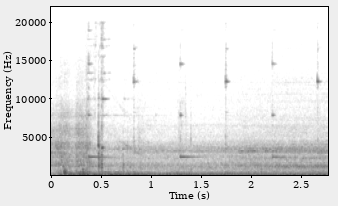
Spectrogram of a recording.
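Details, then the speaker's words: 2002 Hyundai Sonata V6 just started on a jump pack (dead battery), odometer showing 120,000 miles but not working: uneven, lumpy idle with shaking felt inside, check engine light on. Rough running, misfire. "as you can hear and if you're inside you can feel it shaking doesn't run that great check engine lights on"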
